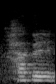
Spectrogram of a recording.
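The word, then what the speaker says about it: HAGL: 자, 다음은요, 하글 등변에 대해서 알아보겠습니다. 하글, H-A-G-L 그러죠. 하글, 하글이라고 읽어요.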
